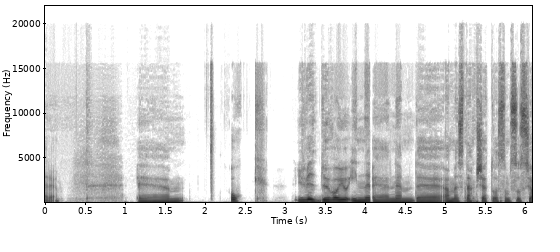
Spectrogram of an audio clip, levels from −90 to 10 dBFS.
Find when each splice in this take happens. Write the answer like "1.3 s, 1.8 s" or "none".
4.0 s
